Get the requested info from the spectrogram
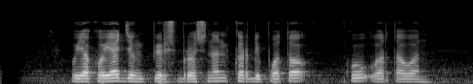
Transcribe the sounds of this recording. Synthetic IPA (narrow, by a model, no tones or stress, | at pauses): ʔujakojad͡ʒɨŋpirsbɾɔsnankɨrdipɔt̪ɔ | kuwart̪awan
